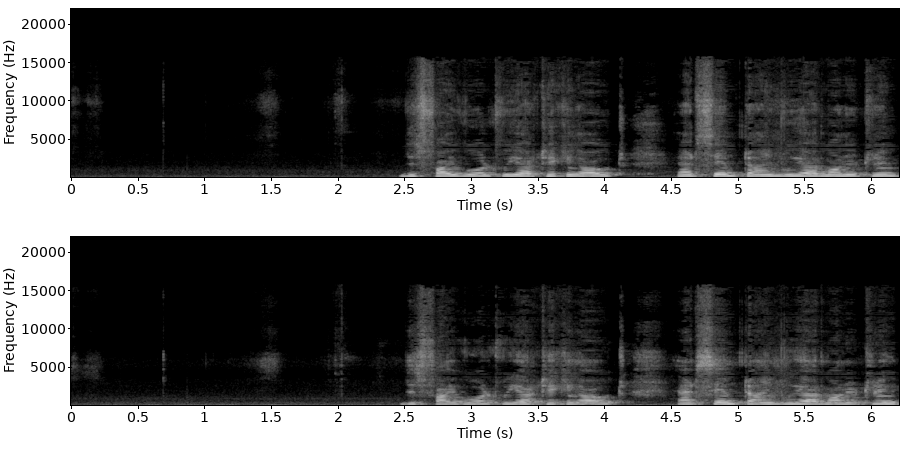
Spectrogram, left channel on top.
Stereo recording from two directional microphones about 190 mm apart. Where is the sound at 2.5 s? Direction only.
20° left (ahead or behind).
